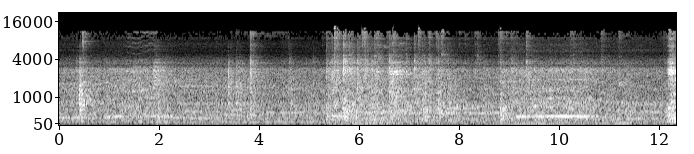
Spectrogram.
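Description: A forklift engine hums and whines.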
